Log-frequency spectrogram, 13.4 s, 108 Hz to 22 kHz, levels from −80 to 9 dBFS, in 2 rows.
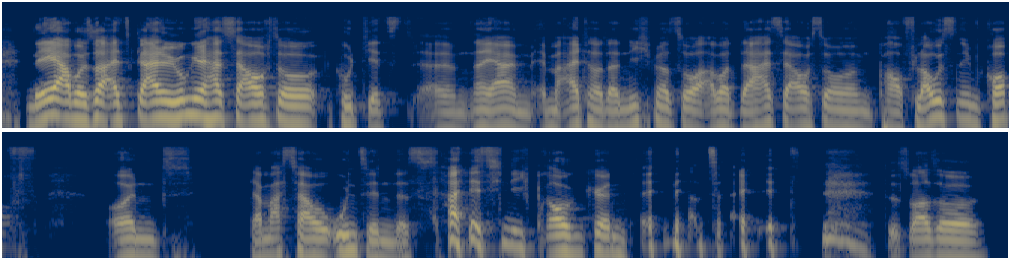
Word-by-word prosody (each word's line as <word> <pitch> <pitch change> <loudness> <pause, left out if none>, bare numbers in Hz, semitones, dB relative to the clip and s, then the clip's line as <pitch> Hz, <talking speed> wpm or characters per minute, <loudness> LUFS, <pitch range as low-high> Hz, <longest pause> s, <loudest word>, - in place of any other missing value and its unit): Ne, 160 +8 +7
aber 160 -3 +7
so 170 - +3
als 155 +1 +1
kleiner 170 0 +7
Junge 175 +1 +6
hast 170 -1 +2
du - - +3
auch 150 0 +5
so 140 -3 +2
gut, 135 0 -7
jetzt, 115 0 -10
äh, 110 0 -10
na 115 +3 -5
ja, 125 +2 +2
im 105 -4 -8
im 115 +2 -9
Alter 130 -1 -3
dann 115 0 -3
nicht 140 +3 -8
mehr 130 -3 -2
so, 120 0 -2
aber 115 +3 -2
da 110 +2 -2
hast 135 - -6
du - - 0
ja 125 - -3
auch 125 -2 -2
so 120 +1 -4
'n 110 -3 -10
paar 105 -2 -6
Flausen 165 -1 -1
im 140 -4 -7
Kopf, 155 0 -2 0.4
und 120 -2 -4 0.5
da 110 - -5
machst 125 +1 -7
du - - 0
ja 120 - +3
auch 120 - +1
Unsinn, 120 -7 -3
das - - -11
hatte - - +4
ich - - -4
nicht 170 -4 -7
brauchen 140 0 +2
können 135 -6 -3
in 200 - -12
der 185 -1 -9
Zeit. 175 +4 -10 0.7
Das - - -14
war 120 0 -1
so 115 -3 -1
135 Hz, 235 wpm, -24 LUFS, 115-155 Hz, 0.7 s, Ne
